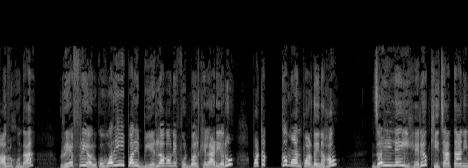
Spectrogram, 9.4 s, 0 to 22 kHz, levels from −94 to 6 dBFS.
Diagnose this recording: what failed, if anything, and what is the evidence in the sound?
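Codec stage. Throughout, the speech carries two layers of compression artefacts and nothing above 16 kHz. Likely transcoding between lossy codecs, consistent with MP3 re-encoded to Vorbis.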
